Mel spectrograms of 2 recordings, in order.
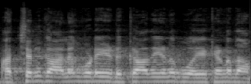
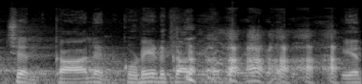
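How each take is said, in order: First: The phrase runs together without breaks. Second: The phrase is broken up with pauses. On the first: It sounds like ordinary speech. "അമ്മ പറഞ്ഞാൽ നമ്മൾ ചിരിക്കില്ല" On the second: It sounds funny. "നിർത്തി പറയുമ്പോൾ"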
